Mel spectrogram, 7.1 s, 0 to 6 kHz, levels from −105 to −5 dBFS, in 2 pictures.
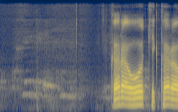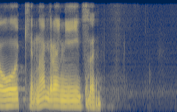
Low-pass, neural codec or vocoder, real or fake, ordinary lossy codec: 5.4 kHz; autoencoder, 48 kHz, 32 numbers a frame, DAC-VAE, trained on Japanese speech; fake; none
